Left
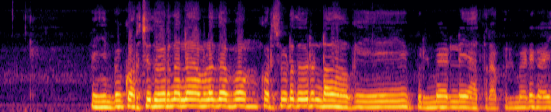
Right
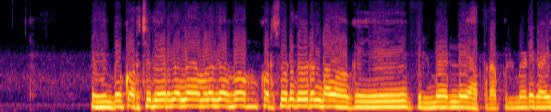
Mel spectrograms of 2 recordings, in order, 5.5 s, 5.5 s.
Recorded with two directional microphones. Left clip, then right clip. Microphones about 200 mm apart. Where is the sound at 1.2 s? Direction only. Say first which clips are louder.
Right 2 dB; 10° right (ahead or behind).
